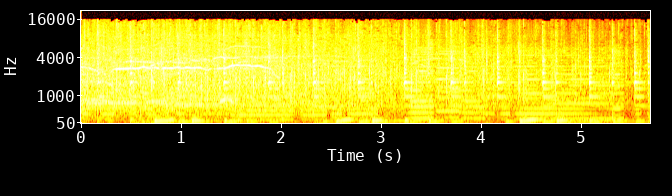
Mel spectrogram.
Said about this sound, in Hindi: तालियां तालियां तालियां तालियां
